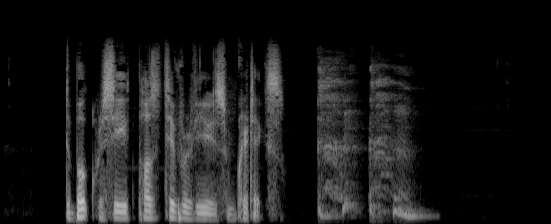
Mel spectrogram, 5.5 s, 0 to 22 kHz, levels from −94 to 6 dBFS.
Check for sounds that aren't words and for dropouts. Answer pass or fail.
fail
